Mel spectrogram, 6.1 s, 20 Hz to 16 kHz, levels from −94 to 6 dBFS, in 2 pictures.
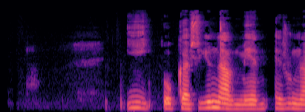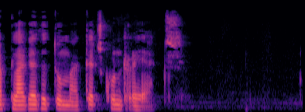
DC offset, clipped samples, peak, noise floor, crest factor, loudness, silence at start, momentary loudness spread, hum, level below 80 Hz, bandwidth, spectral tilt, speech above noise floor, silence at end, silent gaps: under 0.1%; under 0.1%; -4 dBFS; -75 dBFS; 26 dB; -27 LUFS; 1.25 s; 14 LU; none; -78 dBFS; 11.5 kHz; -4.5 dB/octave; 48 dB; 1.25 s; none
